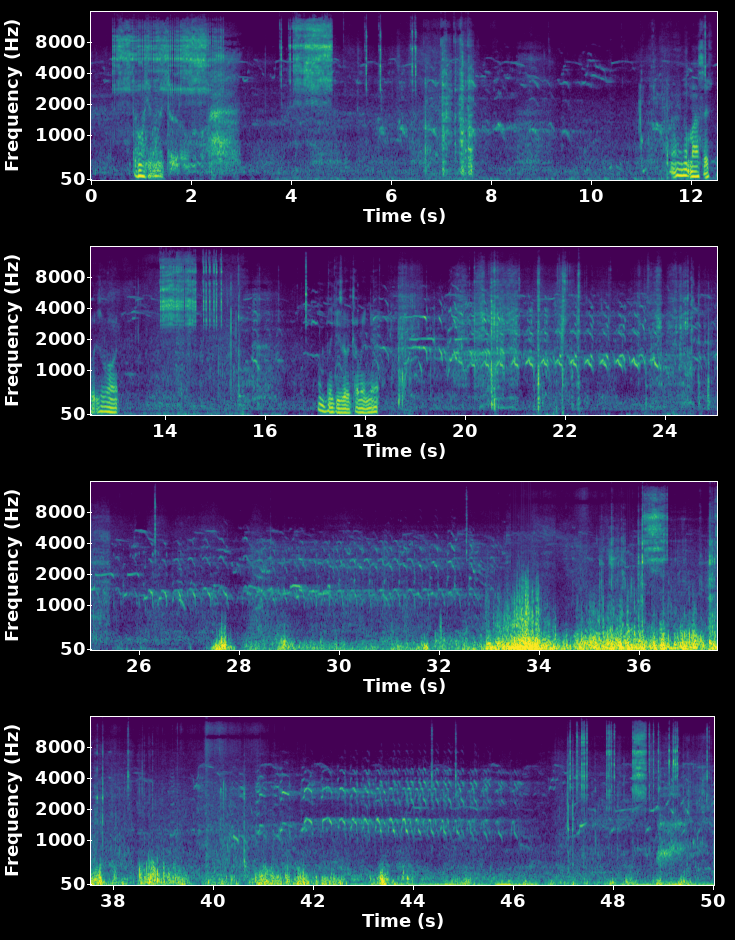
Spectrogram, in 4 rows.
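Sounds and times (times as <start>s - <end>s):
birds calling: 0.0s - 50.0s
fishing reel drag buzzing: 0.4s - 2.9s, 3.8s - 6.6s, 13.8s - 15.2s, 36.0s - 36.6s, 47.1s - 50.0s
sharp clicks: 13.4s - 15.5s, 47.0s - 50.0s.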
